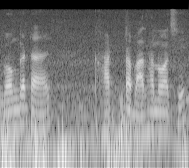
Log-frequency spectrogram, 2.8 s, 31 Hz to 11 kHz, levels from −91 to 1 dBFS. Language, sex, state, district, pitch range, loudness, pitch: Bengali, male, West Bengal, North 24 Parganas, 90-110 Hz, -18 LUFS, 105 Hz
